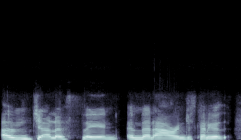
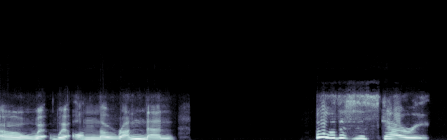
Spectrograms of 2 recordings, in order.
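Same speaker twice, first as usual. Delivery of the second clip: winded, short of air, breathless delivery. A narrator voicing a character now on the run, reading her line breathless. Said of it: "says breathlessly".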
